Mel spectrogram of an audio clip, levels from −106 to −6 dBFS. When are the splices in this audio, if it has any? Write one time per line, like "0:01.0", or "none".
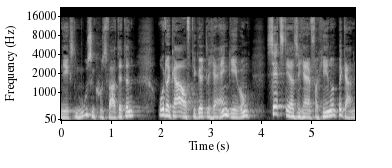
none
